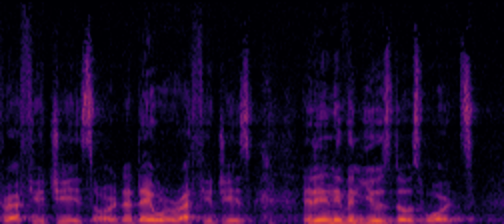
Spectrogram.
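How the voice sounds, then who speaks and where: With an Israeli accent, a man talks at a very fast pace. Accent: Israeli, non-native English. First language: Hebrew and Arabic. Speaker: advocacy speaker. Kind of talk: public talk. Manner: energetic, engaging.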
